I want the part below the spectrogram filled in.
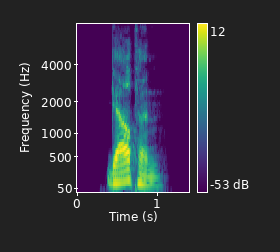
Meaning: plural of Garten
- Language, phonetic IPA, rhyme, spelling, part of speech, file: German, [ˈɡɛʁtn̩], -ɛʁtn̩, Gärten, noun, De-Gärten.oga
